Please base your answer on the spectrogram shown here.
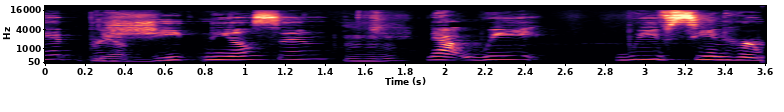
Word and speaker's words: Brigitte Nielsen: Brigitte Nielsen?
